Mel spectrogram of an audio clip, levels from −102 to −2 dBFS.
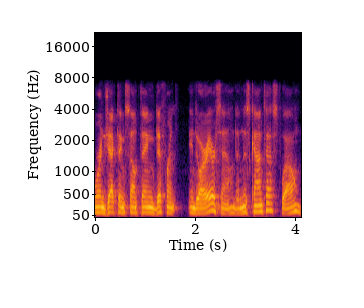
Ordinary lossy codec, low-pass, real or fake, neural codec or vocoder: Opus, 32 kbps; 7.2 kHz; fake; vocoder, 44.1 kHz, 128 mel bands every 512 samples, BigVGAN v2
